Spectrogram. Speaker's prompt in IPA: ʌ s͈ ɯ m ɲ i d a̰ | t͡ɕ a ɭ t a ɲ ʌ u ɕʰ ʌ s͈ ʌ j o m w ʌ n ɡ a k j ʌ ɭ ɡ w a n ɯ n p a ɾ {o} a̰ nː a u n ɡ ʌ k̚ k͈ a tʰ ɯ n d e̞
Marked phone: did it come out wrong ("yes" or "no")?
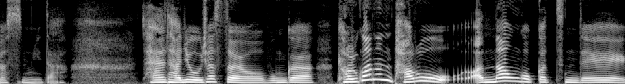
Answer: no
